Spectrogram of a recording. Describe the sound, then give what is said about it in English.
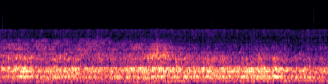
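A small plane's engine drones steadily and loudly throughout, a continuous dense roar with no pauses or voices, as the plane flies in awful weather, rocking, rolling and practically standing still in midair. “The little plane rocked, rolled, and practically stood still in midair.”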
